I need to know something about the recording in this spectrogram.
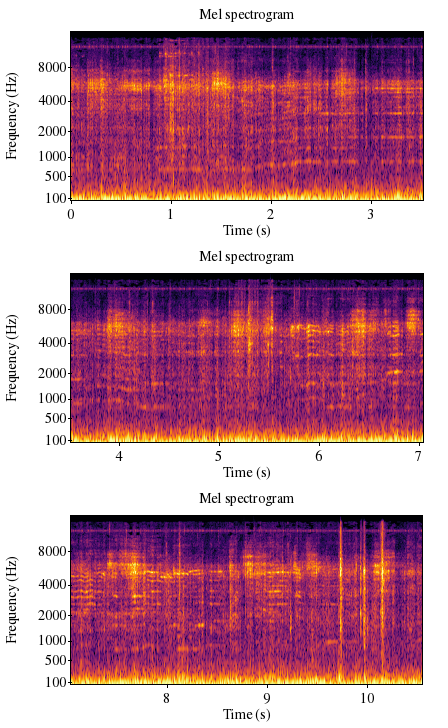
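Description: Steady low rumble of a moving car, heard from inside the cabin, with music playing faintly over it.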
